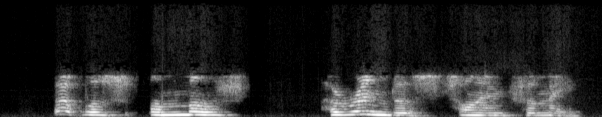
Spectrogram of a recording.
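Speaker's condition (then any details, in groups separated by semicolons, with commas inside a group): Cerebral palsy quadriplegia; born 3 months premature, 3 months in oxygen tent, brain damage, both hands and legs, blind from 15, partial hearing loss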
